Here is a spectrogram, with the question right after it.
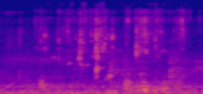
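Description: Water trickles and splashes into a drinking glass, a faint, close pour with small irregular drips and bubbling.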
